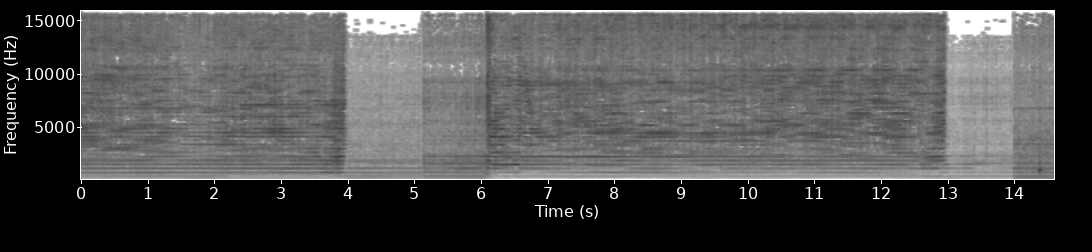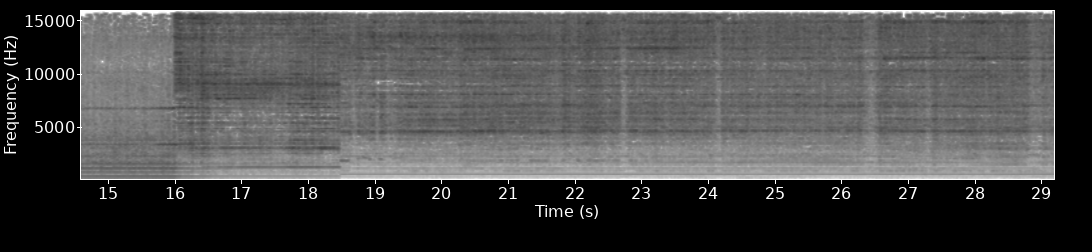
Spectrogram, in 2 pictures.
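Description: Electric combination woodworking machine (thickness planer with table saw) running, with boards being fed through it: a steady motor hum with a hiss over it. About two-thirds of the way through, the hum shifts to a different pitch.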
